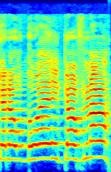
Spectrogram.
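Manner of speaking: put-on English accent. A French speaker pretends to drive in England, using a fake British accent. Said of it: "vous m'habituer à mon accent".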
